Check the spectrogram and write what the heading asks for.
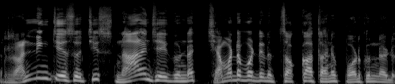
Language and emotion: Telugu, disgusted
